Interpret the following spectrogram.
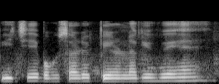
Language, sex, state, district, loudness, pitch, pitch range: Hindi, male, Uttar Pradesh, Lucknow, -14 LUFS, 155 Hz, 145-170 Hz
